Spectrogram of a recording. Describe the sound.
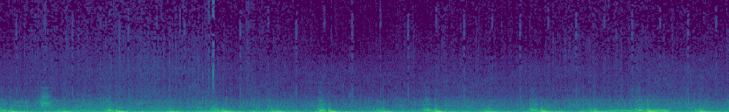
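Steady, dense hiss of rain falling around a parked car at an outdoor graduation day, loud and continuous with low rumbling beneath and no talk.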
